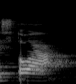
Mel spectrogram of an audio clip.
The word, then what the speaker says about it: Stoa: E a Stoa, né, na verdade a pronúncia, se a gente for pegar da forma correta, a base é Stoa, que vem da Grécia Antiga.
